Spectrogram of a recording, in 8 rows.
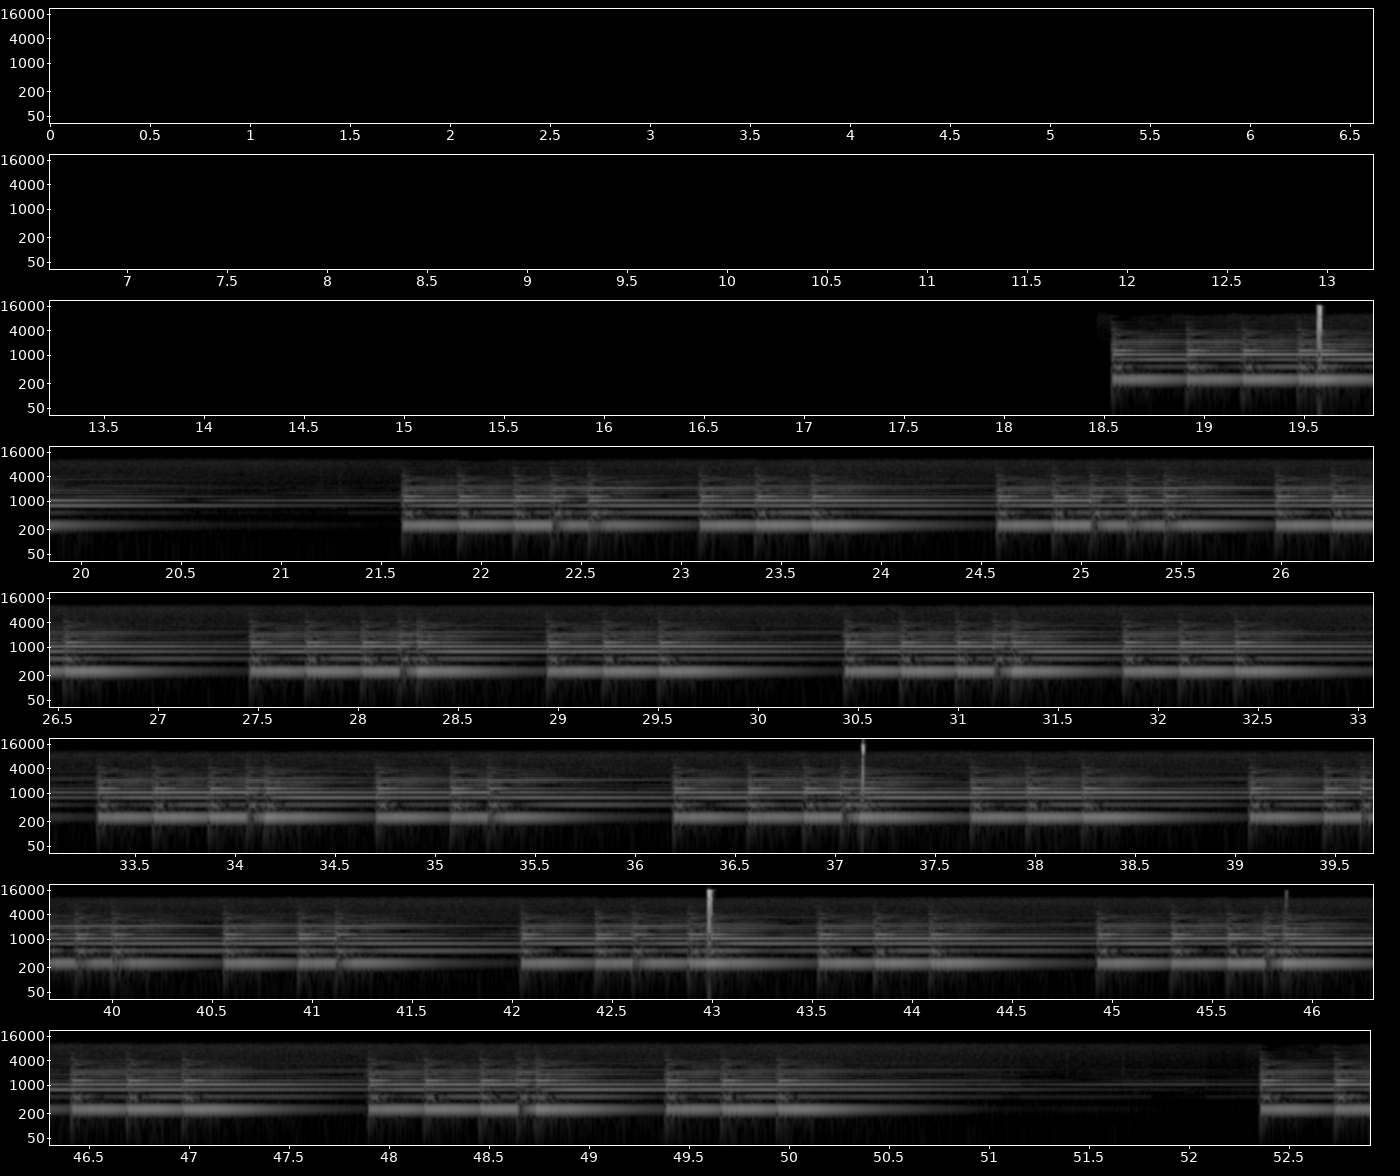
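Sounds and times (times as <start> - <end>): keyboard note struck repeatedly: 18.6 - 52.9.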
